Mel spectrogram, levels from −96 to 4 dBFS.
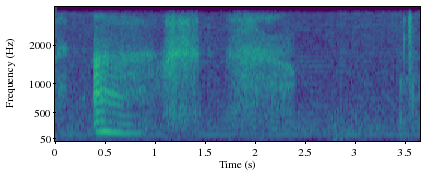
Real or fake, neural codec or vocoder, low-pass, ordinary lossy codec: real; none; 3.6 kHz; none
